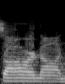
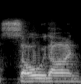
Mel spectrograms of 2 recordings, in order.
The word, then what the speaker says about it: Sarnon: have I worn out sodon yet um it's pronounced sarna not sodon dinguses sodon it's it's your twin brother who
